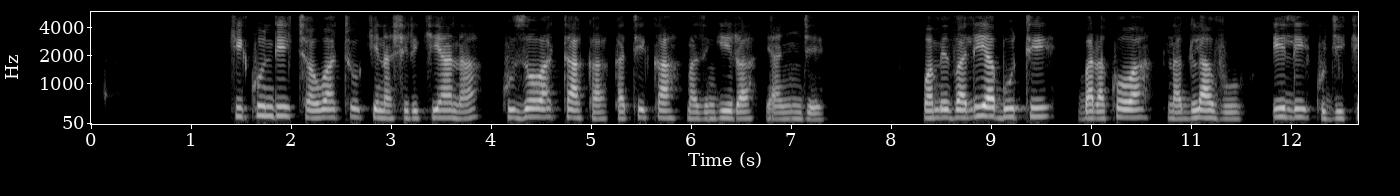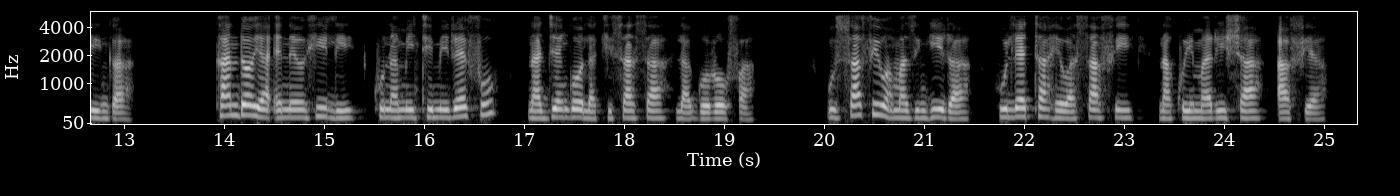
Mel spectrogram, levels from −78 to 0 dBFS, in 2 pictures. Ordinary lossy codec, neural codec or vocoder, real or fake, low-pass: Opus, 64 kbps; vocoder, 22.05 kHz, 80 mel bands, Vocos; fake; 5.4 kHz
